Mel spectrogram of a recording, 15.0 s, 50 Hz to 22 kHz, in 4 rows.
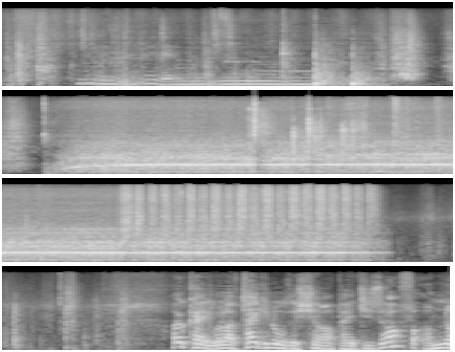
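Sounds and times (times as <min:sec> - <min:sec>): dust extractor motor whine: 0:04.1 - 0:10.8
sanding block scratching wood: 0:08.4 - 0:10.8.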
